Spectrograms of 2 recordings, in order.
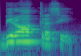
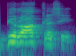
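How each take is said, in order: No difference in how they are said.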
